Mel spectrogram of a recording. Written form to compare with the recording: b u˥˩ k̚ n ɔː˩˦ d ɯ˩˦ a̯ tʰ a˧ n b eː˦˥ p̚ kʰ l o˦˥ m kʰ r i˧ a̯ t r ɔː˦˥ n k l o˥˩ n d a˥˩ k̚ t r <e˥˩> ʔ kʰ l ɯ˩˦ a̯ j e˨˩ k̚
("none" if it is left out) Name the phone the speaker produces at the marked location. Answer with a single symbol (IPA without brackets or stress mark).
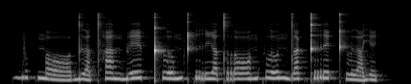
e˥˩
